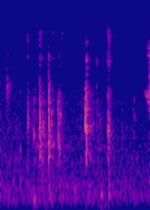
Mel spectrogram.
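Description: Faint keystrokes on a computer keyboard as a web address is typed: an uneven run of quick, light clicks.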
